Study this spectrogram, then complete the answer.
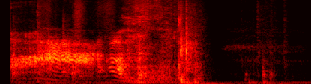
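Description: A plastic filter housing thumps onto a table.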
